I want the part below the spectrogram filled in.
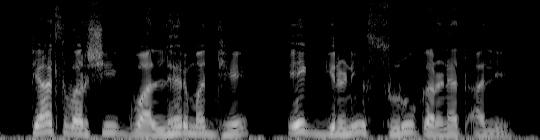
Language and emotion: Marathi, neutral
